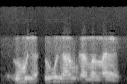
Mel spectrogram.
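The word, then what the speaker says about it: Uiagalelei: Uyunglele is how you pronounce it, supposedly.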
